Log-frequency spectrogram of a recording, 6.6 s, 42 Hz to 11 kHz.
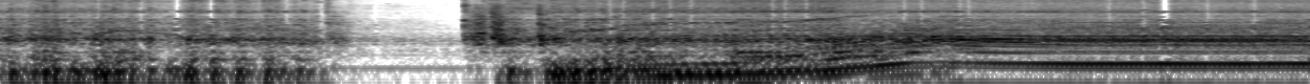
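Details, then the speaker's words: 1981 Yamaha XJ750 Seca inline-four, first start in a long time after carb work and clearing a nest from the tailpipes: sputtering cranking catches, dips nearly silent, then revs up and settles to a steady idle; engine stumbling, fuel seemingly running low. "come on baby oh we're running out of fuel [Applause]"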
